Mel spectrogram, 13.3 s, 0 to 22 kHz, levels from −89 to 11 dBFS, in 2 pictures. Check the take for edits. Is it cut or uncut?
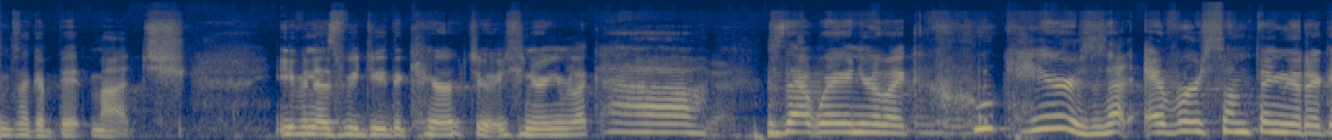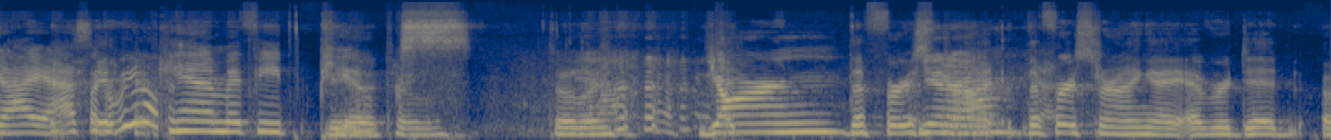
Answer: cut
